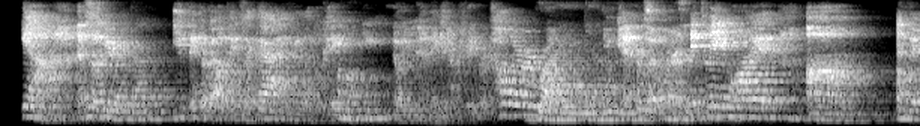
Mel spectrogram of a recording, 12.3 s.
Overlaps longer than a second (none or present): present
